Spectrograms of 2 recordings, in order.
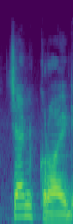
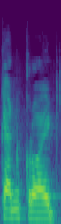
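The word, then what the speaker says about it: chancroid: पे पूछा गया है चैनक्रॉयड या इसे आप लोग कैनक्रो इड से भी पढ़ सकते हो यानी कि आपका प्रोनाउंस जो आपको अच्छा लगे वो पढ़ो कैनक्रो इड का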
